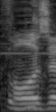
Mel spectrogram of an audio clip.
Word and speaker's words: Forza: It's Italian, so Forza is pronounced Forza.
